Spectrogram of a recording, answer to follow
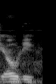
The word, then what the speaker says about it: Gad: Gad is pronounced God. Gad is pronounced God in Hebrew.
